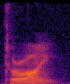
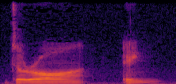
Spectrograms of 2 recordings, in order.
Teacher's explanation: Nhưng mà đọc chuẩn thì nó sẽ là drawing, ok, drawing. Tức là nhấn vào âm thứ nhất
